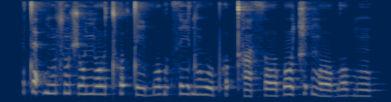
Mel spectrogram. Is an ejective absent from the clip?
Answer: yes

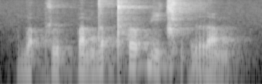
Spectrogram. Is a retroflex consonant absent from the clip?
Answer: yes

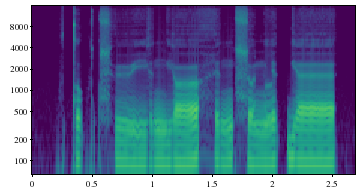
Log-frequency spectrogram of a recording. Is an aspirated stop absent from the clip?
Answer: no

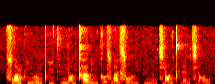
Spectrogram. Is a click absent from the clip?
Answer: yes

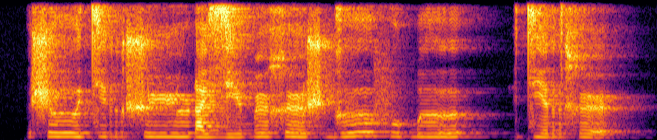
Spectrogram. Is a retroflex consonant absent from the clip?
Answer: no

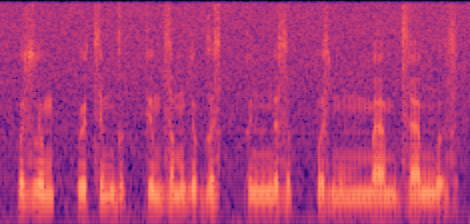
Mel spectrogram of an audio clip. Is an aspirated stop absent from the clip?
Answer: yes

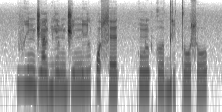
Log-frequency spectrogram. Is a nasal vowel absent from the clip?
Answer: no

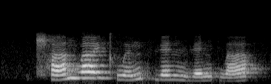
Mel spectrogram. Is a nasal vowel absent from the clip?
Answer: yes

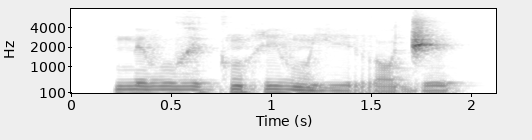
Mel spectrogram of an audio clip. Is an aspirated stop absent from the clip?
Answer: no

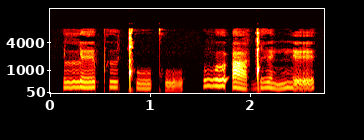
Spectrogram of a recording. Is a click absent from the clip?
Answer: no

